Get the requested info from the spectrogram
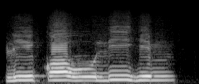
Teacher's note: Mim mati izharus syafawi. Matikan dengan jelas dan terang.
